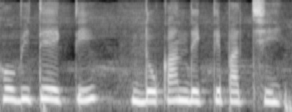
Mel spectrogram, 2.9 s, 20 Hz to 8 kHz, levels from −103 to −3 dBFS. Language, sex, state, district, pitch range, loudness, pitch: Bengali, female, West Bengal, Alipurduar, 225-260 Hz, -14 LUFS, 235 Hz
